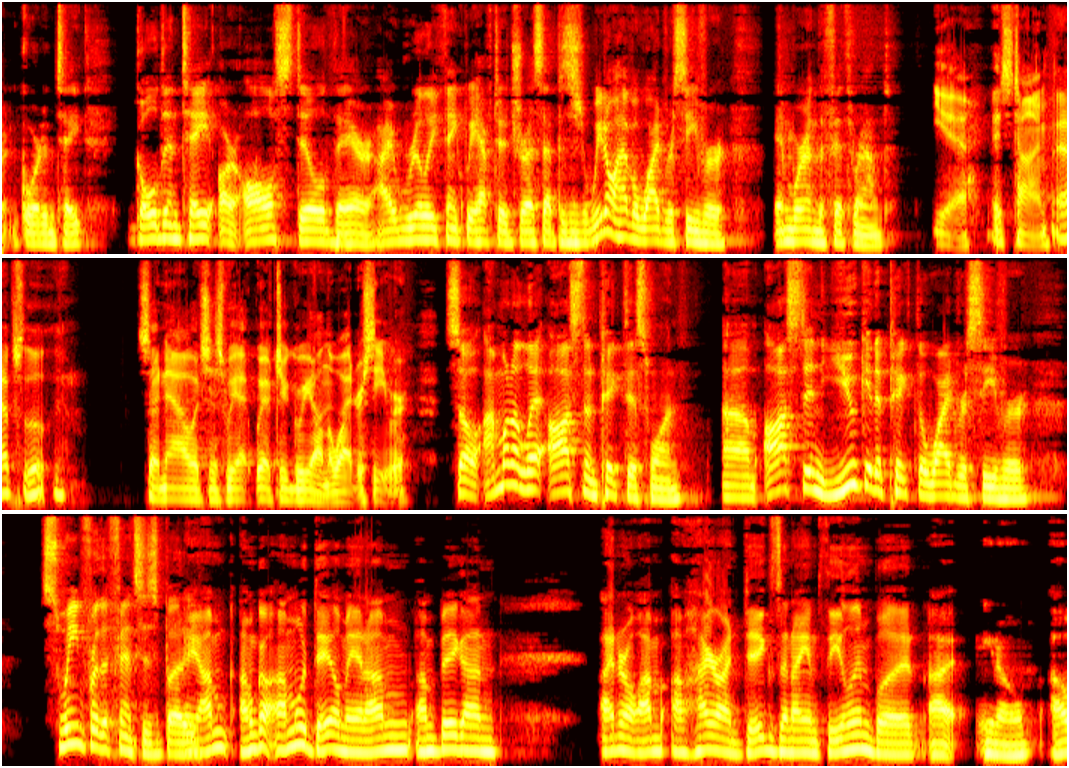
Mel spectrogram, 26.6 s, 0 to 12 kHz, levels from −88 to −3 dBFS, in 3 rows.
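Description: Nothing in the recording stands out as a technical fault; the speech carries on from the first moment to the last without any glitch worth pointing to.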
